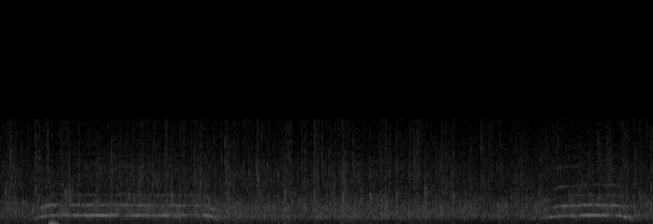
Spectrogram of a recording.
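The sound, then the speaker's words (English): An audience applauds to welcome a speaker, with steady, moderately loud clapping throughout and a few brief tonal cheers rising above it. “And give him a hand. We welcome.”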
